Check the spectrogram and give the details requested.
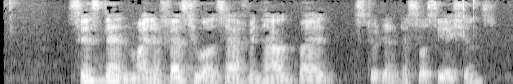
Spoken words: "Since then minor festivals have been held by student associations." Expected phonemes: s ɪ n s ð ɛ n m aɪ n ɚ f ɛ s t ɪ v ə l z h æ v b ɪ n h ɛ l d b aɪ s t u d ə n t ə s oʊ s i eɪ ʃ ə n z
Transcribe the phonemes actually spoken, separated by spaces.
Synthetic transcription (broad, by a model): s ɪ n s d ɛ n m aɪ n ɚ f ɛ s t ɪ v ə l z h æ v b ɪ n h ɛ l d b aɪ s t u d ə n t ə s oʊ s i eɪ ʃ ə n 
